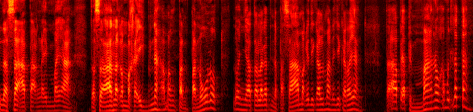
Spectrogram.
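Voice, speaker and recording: A man's voice: mid-range voice, moderate pace, close to an everyday voice. A man with an Ilocano accent acting a teasing, scolding village buddy in a comedy audio drama. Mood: mocking amusement. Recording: clear background noise, ambience.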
